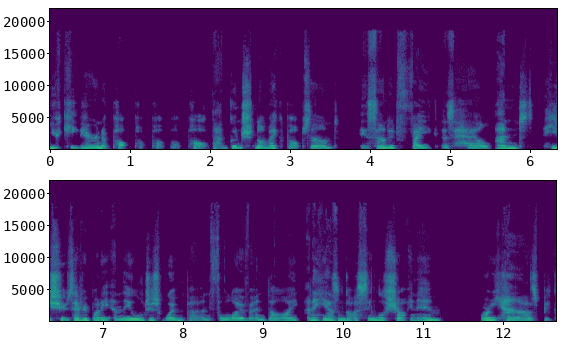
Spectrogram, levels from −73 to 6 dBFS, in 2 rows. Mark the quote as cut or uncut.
uncut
